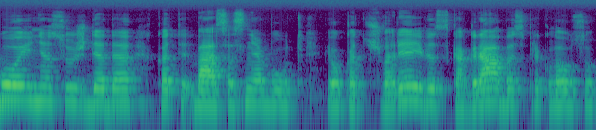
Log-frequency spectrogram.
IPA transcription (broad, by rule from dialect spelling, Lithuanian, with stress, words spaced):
ˈkoːjɪnʲɛs ˈʊʒʲdʲɛdɐ kɐt ˈbɑːsɐs nʲɛˈbuːt jɛʊ kɐt ʃʋɐˈrʲɛɪ ˈʋʲɪskɑː ˈɡrɑːbɐs pʲrʲɪˈklˠɐʊsoː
